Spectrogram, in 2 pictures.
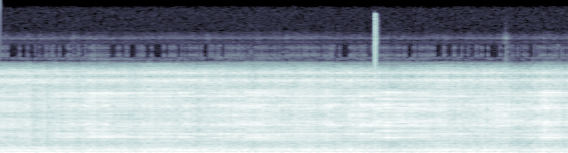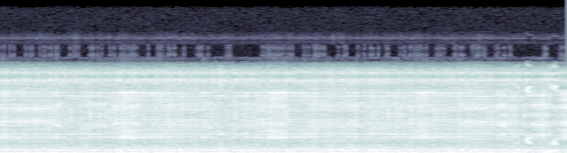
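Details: RV engine at idle after the original fuel pump and filter were replaced (rebuilt carb): a steady, even rumble with a constant hiss, no surging or misses. A small drip is still seen at the pump, possibly from a clamp.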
